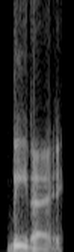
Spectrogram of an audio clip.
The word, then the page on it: bidet: British English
